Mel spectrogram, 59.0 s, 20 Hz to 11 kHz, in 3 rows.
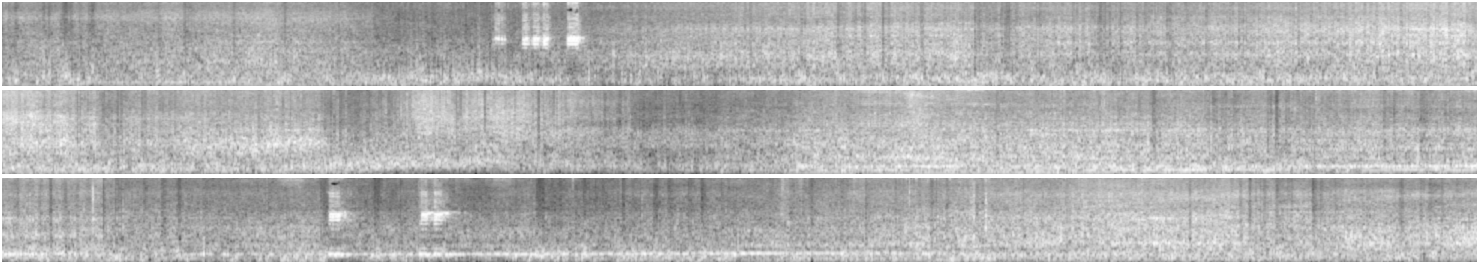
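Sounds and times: car engine droning: 0.0 - 59.0
wind and road noise: 0.0 - 59.0.

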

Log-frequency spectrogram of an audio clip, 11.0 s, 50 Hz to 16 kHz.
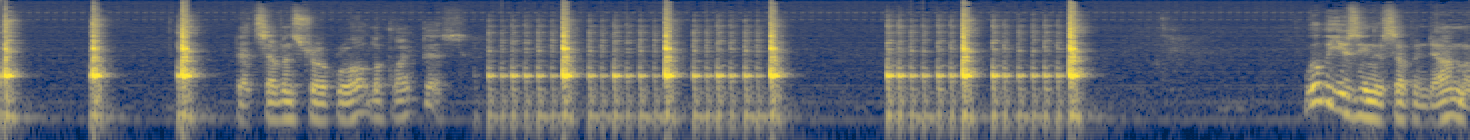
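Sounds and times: drumstick rolls on practice pad: 0.0 - 1.6, 3.6 - 6.0, 6.6 - 8.3.

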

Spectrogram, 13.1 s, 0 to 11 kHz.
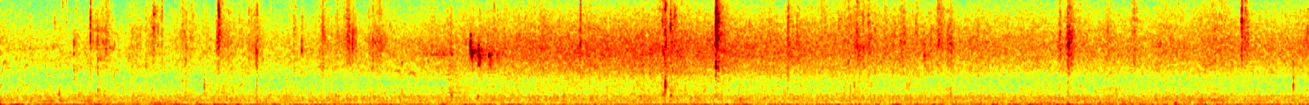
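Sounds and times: steady low hum: 0.0 - 13.0
leaves rustling and twigs snapping: 0.4 - 4.7, 6.6 - 9.8, 10.4 - 13.0.

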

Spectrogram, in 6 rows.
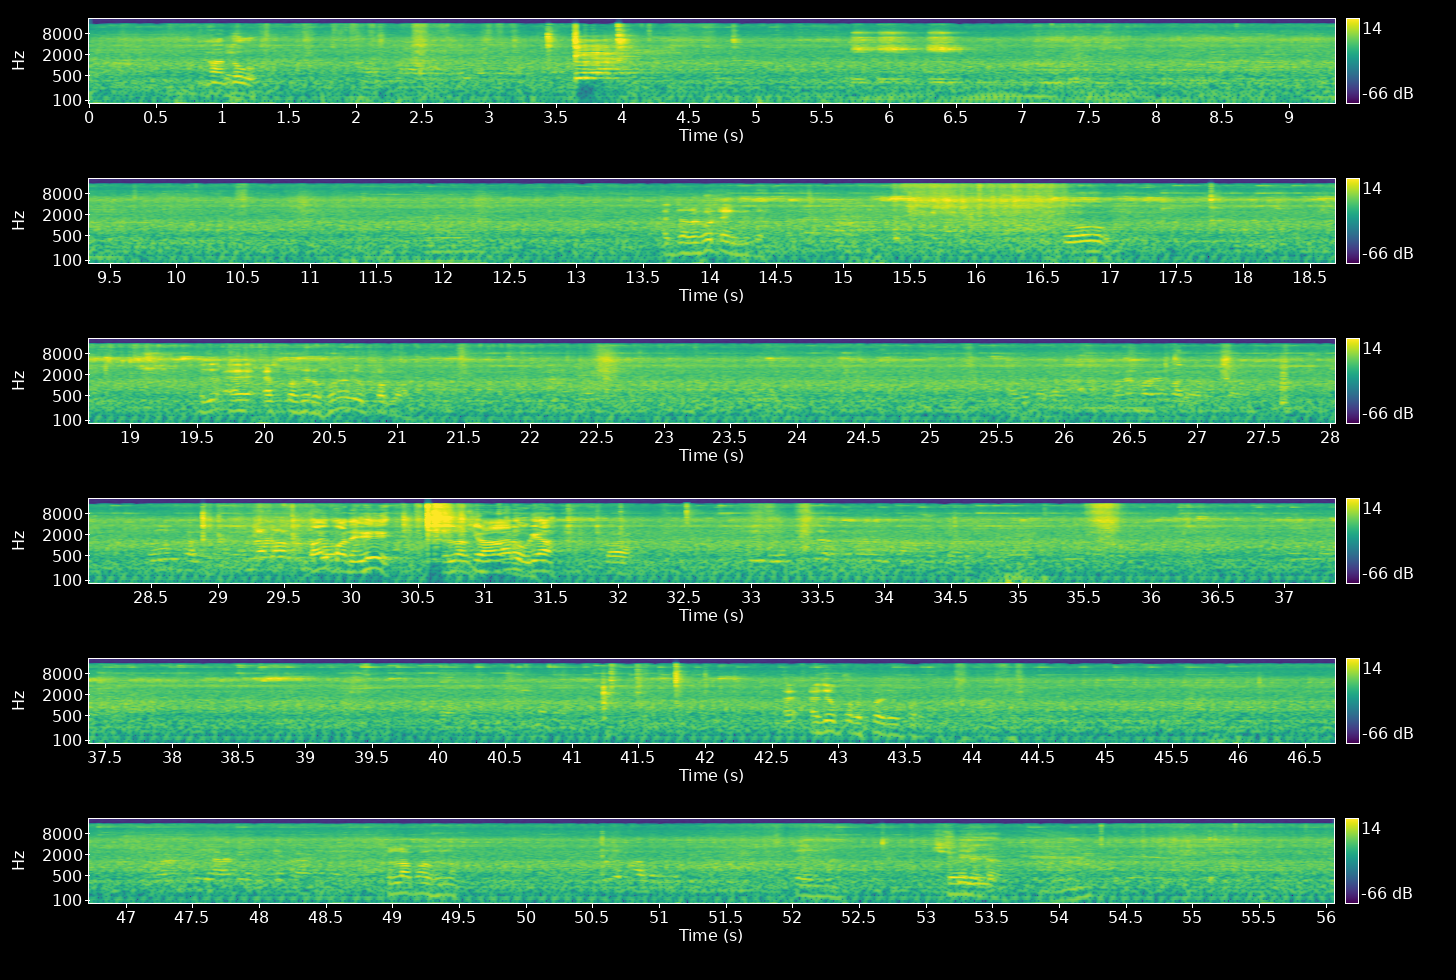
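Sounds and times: distant talk: 0.0 - 56.0
faint voices: 46.3 - 56.0.

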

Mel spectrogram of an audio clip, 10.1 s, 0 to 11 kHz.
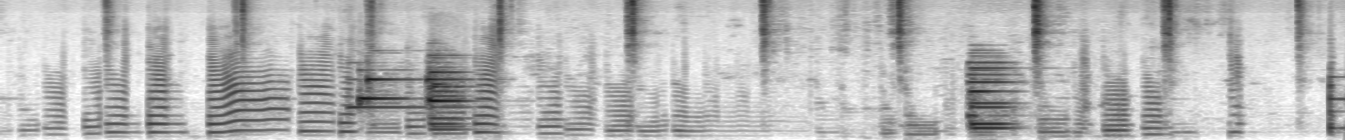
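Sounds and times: electric keyboard music: 2.2 - 4.6, 7.2 - 8.8.

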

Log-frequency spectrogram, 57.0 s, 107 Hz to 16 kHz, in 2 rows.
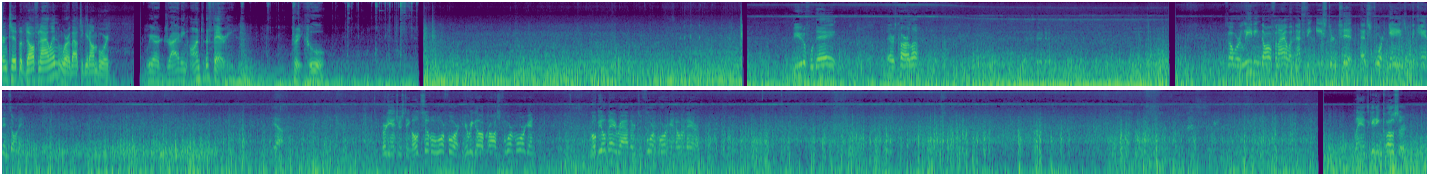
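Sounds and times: steady low rumble: 0.0 - 57.0
wind buffeting microphone: 2.2 - 57.0
low rumble inside car: 2.8 - 23.4
water rushing past hull: 8.4 - 57.0.

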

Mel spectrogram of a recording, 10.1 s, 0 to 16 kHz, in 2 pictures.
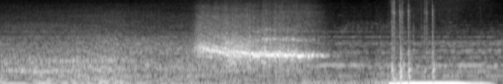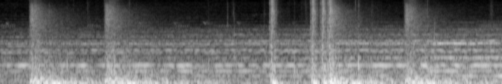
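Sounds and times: tyres screeching: 1.9 - 4.6.

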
